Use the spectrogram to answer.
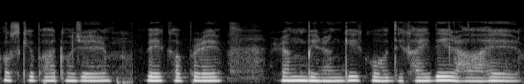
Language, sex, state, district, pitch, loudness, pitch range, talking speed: Hindi, female, Arunachal Pradesh, Papum Pare, 175 Hz, -15 LUFS, 165-180 Hz, 135 wpm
